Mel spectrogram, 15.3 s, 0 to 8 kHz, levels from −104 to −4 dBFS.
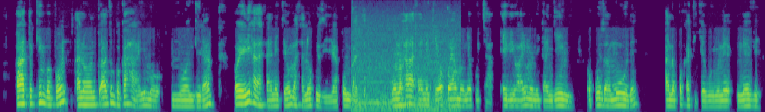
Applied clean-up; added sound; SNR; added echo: none; Boat, Water vehicle; 10 dB; none.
